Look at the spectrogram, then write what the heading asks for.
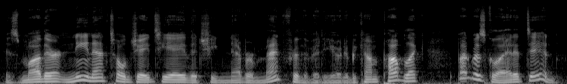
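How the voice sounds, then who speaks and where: A man's voice: fairly low pitch, sing-song, brisk, a bit bright, no room sound. A man reading scripted news stories as the host of a news program.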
